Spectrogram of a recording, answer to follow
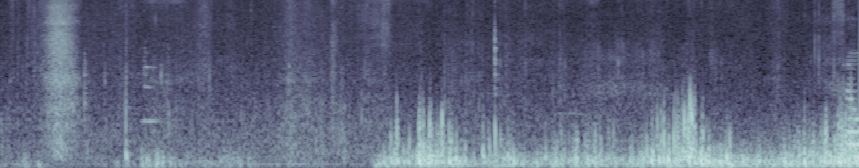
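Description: Wind buffeting the microphone outdoors: a loud, uneven low rumble that sets in about three seconds in, after a quieter stretch with a short hiss and a single click.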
